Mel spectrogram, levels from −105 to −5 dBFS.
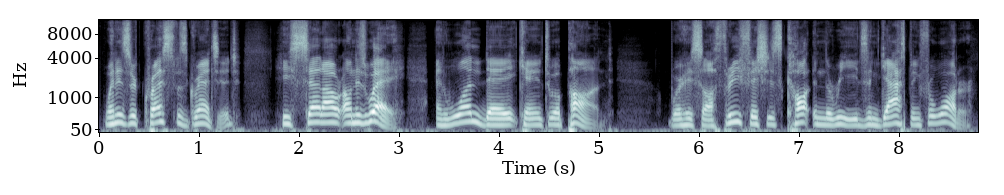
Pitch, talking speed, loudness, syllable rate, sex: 165 Hz, 210 wpm, -22 LUFS, 5.0 syllables/s, male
